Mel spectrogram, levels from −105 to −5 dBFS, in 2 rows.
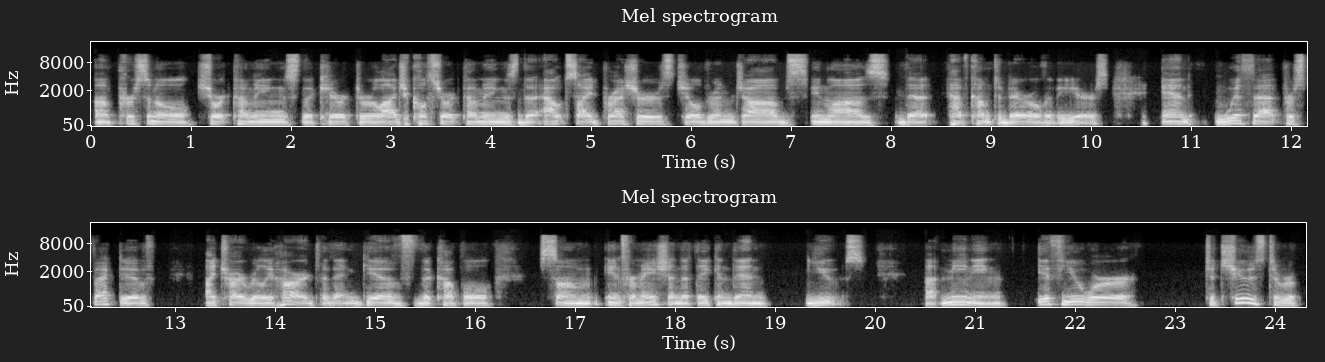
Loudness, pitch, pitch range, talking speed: -18 LUFS, 100 Hz, 95-110 Hz, 120 wpm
